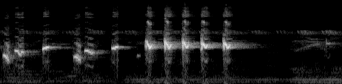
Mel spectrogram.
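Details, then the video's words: Sooty-headed bulbul lure song for training other birds, ombyokan and ropel style; a few warbled two-note whistles, then a rapid string of five sharp, buzzy chips on one pitch, fading into quiet. "suara burung trucuk||pancingan bahan ombyokan dan ikut ropel"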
